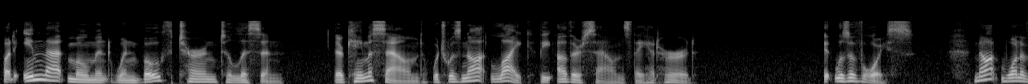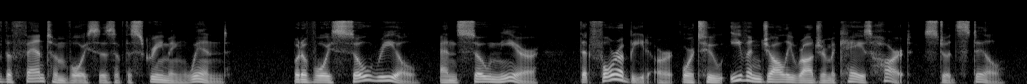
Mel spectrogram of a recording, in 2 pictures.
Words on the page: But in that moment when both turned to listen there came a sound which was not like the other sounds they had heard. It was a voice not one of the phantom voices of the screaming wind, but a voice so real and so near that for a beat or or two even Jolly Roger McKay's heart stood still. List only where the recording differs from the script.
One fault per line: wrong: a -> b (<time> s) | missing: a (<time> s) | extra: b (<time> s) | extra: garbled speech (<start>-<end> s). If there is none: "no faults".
no faults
